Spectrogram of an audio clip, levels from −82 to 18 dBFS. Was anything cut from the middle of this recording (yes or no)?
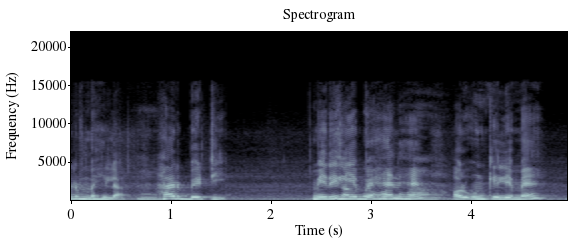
no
